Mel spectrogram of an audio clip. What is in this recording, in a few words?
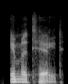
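"imitate", American English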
